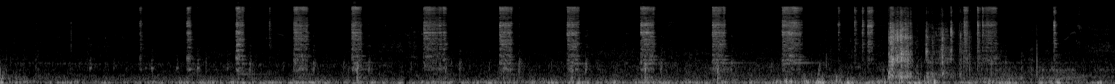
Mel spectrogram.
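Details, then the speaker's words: Mercedes C63 (C-class) jacked up, front pressed down by hand: sharp creaky squeaks, about one per push, from the suspension; the squeak also occurs when turning left or right and over bumps. "but it's annoying squeak squeak squeak noise from the suspension no matter if i turn left or right or up and down"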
